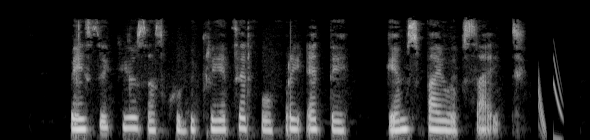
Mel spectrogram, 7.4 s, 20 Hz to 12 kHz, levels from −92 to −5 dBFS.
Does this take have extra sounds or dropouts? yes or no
yes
